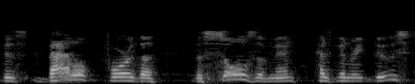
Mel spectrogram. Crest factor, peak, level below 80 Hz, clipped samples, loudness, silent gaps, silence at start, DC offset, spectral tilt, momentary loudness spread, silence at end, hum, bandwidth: 20 dB; -12 dBFS; -74 dBFS; under 0.1%; -31 LUFS; none; 0 s; under 0.1%; -8 dB/octave; 11 LU; 0.05 s; none; 5 kHz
